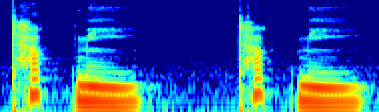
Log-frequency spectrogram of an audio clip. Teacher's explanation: 원래는 tucked, 중간에 t 발음이 들어가야 되는데 빨리 하다 보면 t 발음이 들리지 않고 tuck me 라고 발음이 되거든요.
